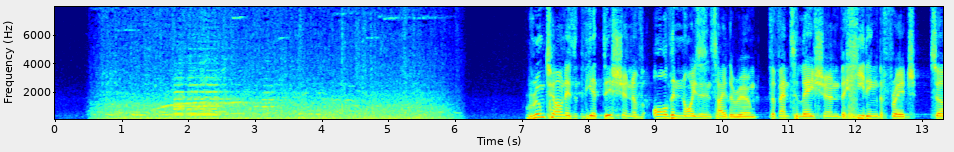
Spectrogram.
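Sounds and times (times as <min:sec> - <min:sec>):
Times Square traffic roar: 0:00.4 - 0:06.2
car horns tooting in Times Square: 0:00.5 - 0:06.1
crowd murmuring: 0:00.6 - 0:06.2
speech: 0:07.1 - 0:13.3.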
